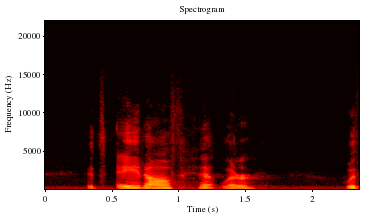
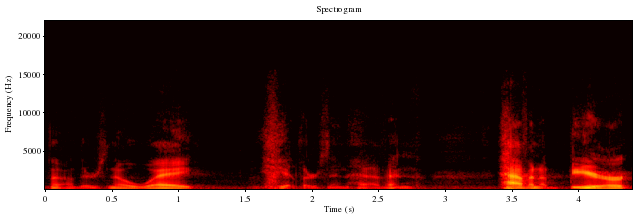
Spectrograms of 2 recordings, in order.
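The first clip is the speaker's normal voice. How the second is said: scoffing mutter; 10 semitones lower, 6 dB quieter than usual. Pretend. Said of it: "third answer could be".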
